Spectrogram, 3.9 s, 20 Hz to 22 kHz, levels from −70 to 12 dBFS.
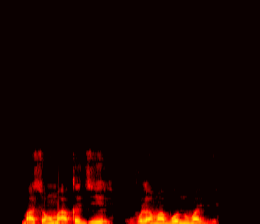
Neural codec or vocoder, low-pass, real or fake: none; 7.2 kHz; real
